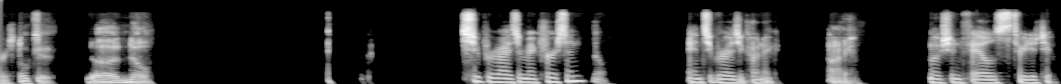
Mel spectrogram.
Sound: pause

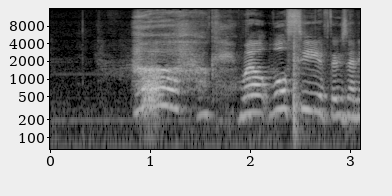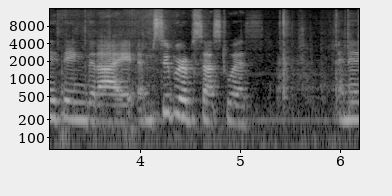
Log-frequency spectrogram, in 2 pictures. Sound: very large sigh

